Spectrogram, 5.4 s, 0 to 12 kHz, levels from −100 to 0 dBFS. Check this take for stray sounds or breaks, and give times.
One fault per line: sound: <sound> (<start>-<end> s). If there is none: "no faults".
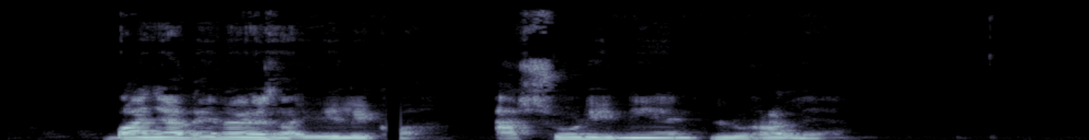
sound: dropout (1.9-2.0 s)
